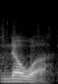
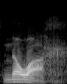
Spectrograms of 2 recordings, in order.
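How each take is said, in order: First: The name ends softly on a plain vowel. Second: The name ends in a harsh throat sound. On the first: The speaker calls it wrong. "It's not Noah" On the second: The speaker calls it right. "Noach sounds con ganas, con fuerza"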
